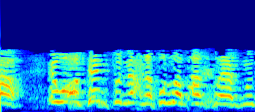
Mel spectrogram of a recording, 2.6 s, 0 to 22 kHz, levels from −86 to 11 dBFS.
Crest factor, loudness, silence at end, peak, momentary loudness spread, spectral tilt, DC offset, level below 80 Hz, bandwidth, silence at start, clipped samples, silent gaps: 14 dB; -19 LUFS; 0 s; -6 dBFS; 6 LU; -6.5 dB/octave; under 0.1%; -80 dBFS; 3.8 kHz; 0 s; under 0.1%; none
